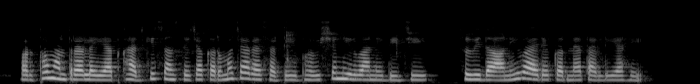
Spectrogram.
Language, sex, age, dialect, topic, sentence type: Marathi, female, 36-40, Varhadi, banking, statement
